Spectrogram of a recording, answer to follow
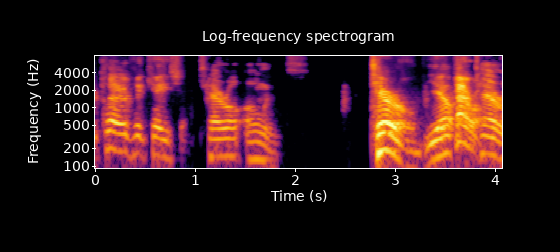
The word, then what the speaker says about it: Terrell: Terrell. It's one syllable. Terrell.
